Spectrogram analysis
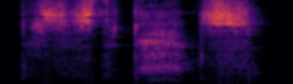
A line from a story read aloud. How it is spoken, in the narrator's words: whispered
